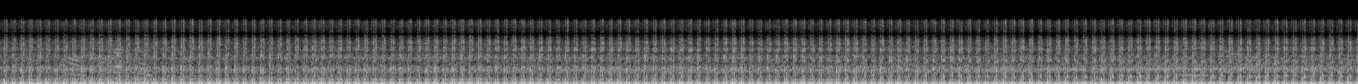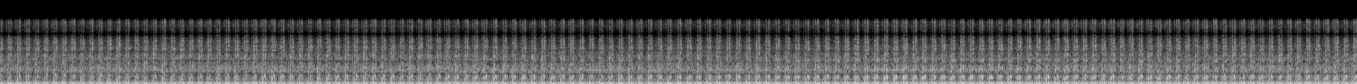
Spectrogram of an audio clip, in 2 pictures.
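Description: A tractor engine roars loudly and steadily close by.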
